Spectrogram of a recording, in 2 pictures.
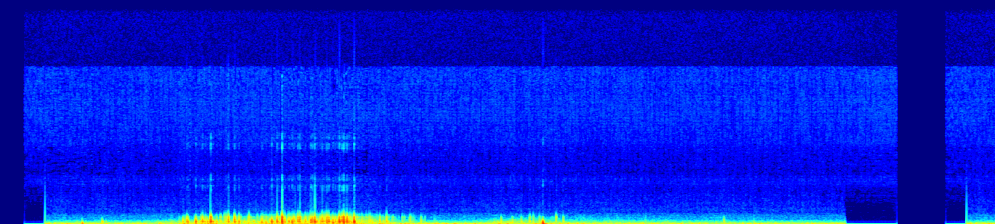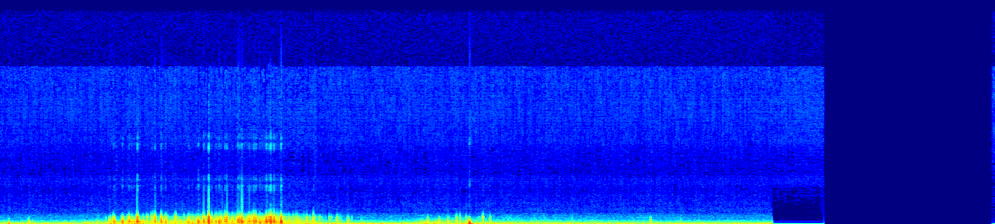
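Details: Late inspiratory fine crackles.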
